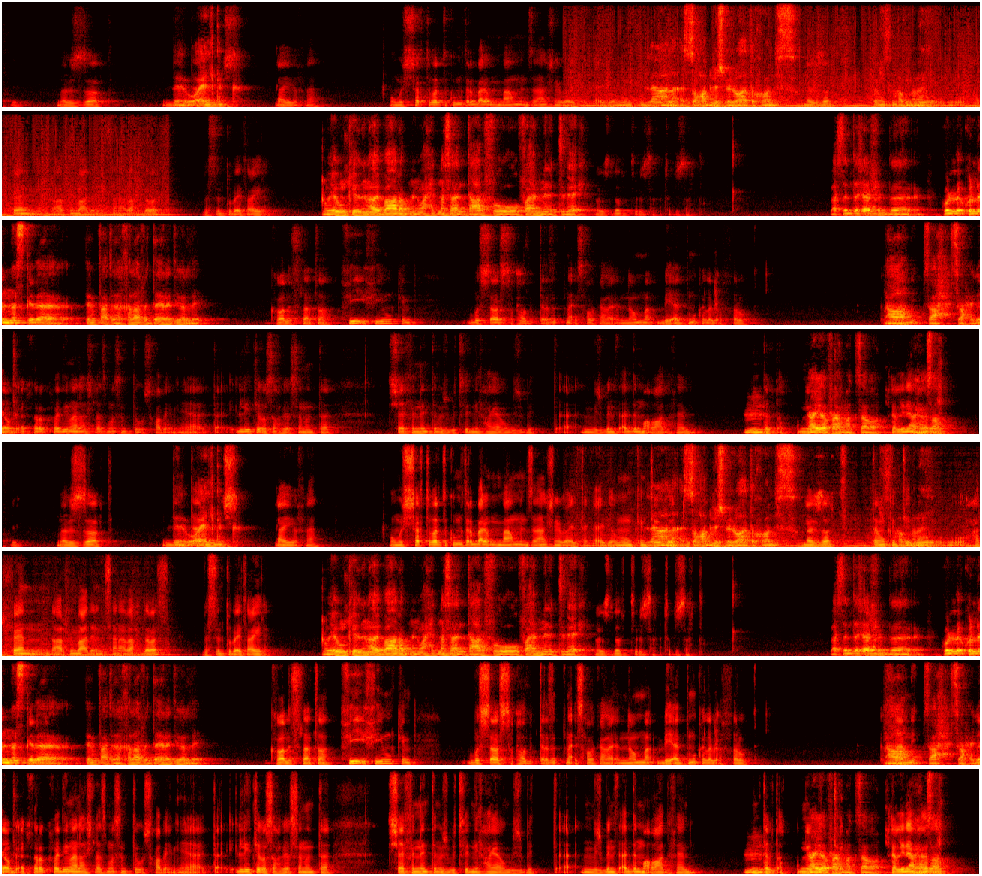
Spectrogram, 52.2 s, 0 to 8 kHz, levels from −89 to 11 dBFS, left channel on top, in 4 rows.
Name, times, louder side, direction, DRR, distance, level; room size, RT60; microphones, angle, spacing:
voice 1, 0.7-1.4 2.1-3.1 3.6-4.3 5.2-9.2 10.7-11.3 11.6-15.3 15.7-16.6 21.0-22.2 24.5-24.7 26.4-26.7 29.7-31.6 32.3-36.0 37.8-38.3 39.0-43.9 44.3-46.2 46.5-48.4 49.1-50.3 51.0-51.7, right 5 dB, 55° right, 0.4 m, -33 dB
voice 2, 2.3-2.8 3.1-3.2 8.6-10.6 11.9-12.3 17.3-20.8 24.1-25.3 25.6-28.8 37.8-38.2 38.4-39.2 49.0-49.3 49.9-50.9 51.2-51.6, equal, ahead, 0.7 m, -27 dB
sound 1, 7.5-15.3, left 4 dB, 60° left, 0.7 m, -39 dB
13.5 x 7.1 x 2.6 m
head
